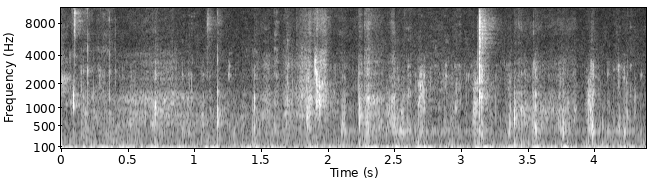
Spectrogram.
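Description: Close-miked eating: chewing of soft rice cakes in spicy sauce, with scattered small clicks and taps as a wooden spoon moves in the plastic bowl, one sharper click about three seconds in.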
